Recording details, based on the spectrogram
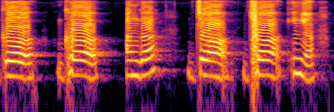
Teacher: प्रत्येक को बोलने में कंपन उत्पन्न हो रहा है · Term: सघोष वर्ण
